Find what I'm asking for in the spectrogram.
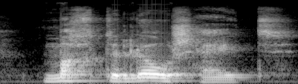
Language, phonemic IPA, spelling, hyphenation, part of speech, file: Dutch, /ˌmɑx.təˈloːs.ɦɛi̯t/, machteloosheid, mach‧te‧loos‧heid, noun, Nl-machteloosheid.ogg
- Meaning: powerlessness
